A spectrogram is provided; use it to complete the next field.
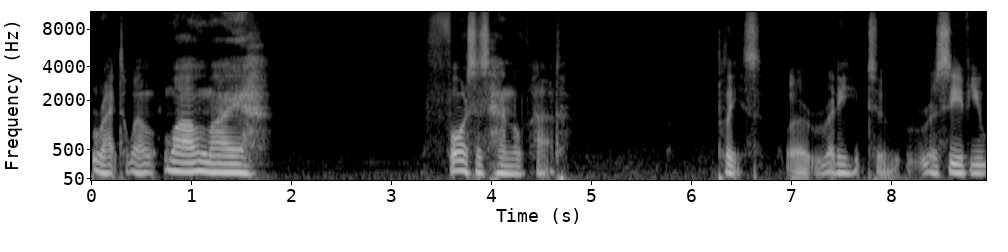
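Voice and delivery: soft, worn-out, bone-weary exhausted voice. Narrating a game, the speaker voices Lord Harvell leaning down, tired and weary. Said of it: "just sighs deeply, just so tired".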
